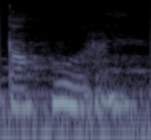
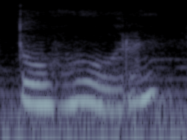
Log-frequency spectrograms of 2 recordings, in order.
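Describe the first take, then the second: First: The first vowel is an 'a' sound. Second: The first vowel is a 'u' sound. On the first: "dan yang kedua dengan menfathah ta'nya" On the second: "Yang pertama dengan mendomah ta'nya"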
